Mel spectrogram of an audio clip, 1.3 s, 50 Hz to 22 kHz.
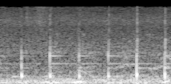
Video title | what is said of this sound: Misteri Gunung Padang, ada apakah di sana? | Kalau ini ada 4 nada. Nah, Ini nggak sembarangan batu.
